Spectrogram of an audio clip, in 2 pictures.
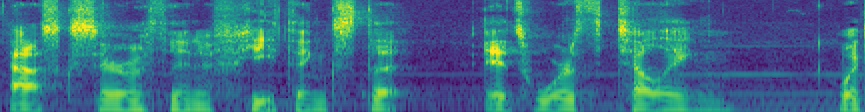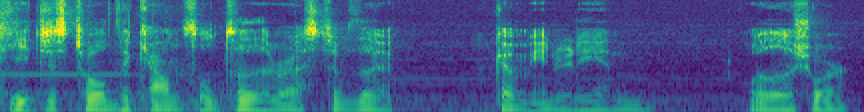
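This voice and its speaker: A man's voice: lowish voice, flat delivery, normal speed, a little mellow, faint music behind. A man playing in a tabletop role-playing game who argues his points in an earnest, persuasive way. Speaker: player. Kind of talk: tabletop role-play and reading aloud.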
